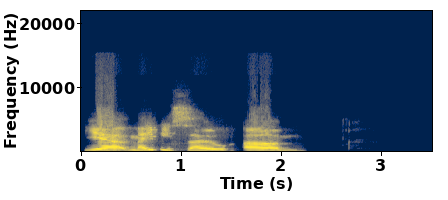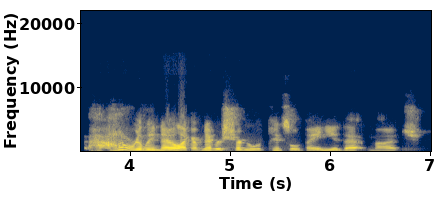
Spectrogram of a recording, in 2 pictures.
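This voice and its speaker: American male podcast co-host, casual and chuckling, fairly high voice. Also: very animated, measured pace, fairly bright tone, muffled recording. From United States. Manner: laughs often mid-sentence. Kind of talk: casual chat.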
